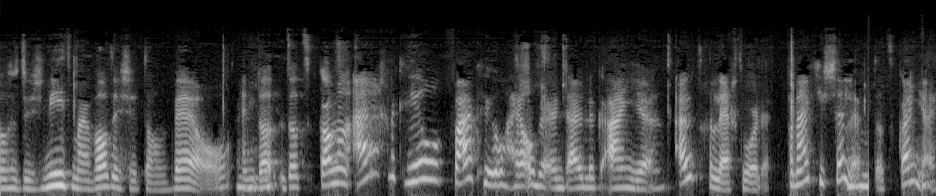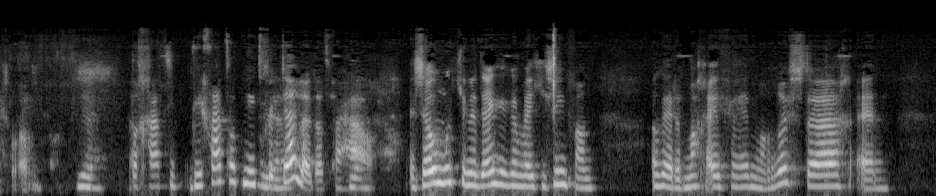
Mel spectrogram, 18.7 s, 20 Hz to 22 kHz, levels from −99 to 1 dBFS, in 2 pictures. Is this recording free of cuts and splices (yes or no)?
no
